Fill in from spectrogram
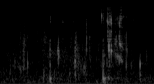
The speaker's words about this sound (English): Pardon the mouth chewing sounds.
